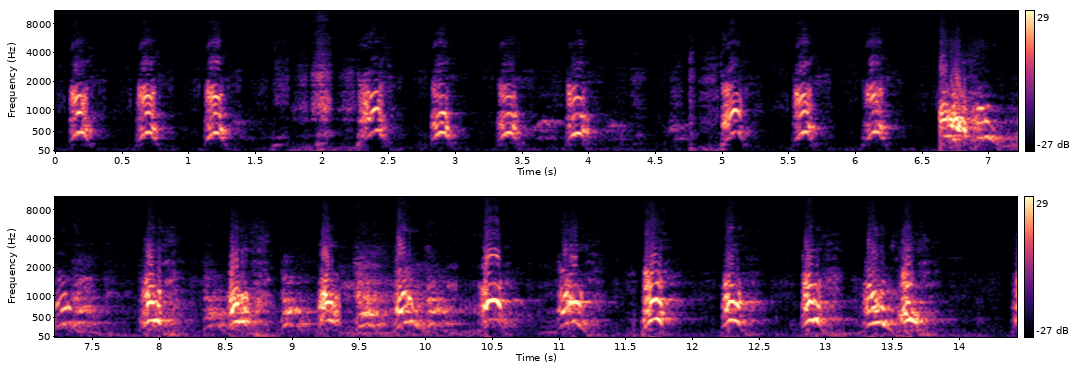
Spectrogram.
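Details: Rottweiler Loki Gervi, hostile and barking at a Vietnamese kennel in Hanoi: evenly spaced rough barks at first, then after about six seconds a louder, denser stretch of overlapping barks with heavy, growly undertones.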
